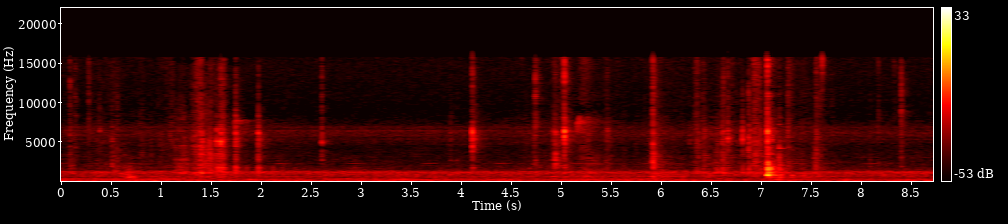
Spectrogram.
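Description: Plastic ignition coil connectors and wiring being handled and probed with a multimeter test lead: scattered light clicks and taps, with the loudest about seven seconds in.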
